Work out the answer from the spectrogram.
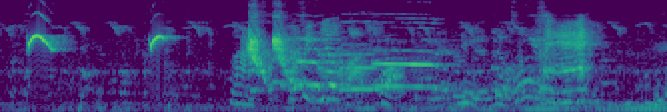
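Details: Song of an Asian pied starling, a species said to sing most when people are around: two clear, arched whistles, then a dense outburst of harsh, rasping chatter mixed with twangy, warbling notes.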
